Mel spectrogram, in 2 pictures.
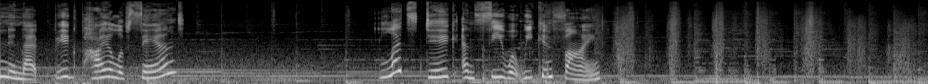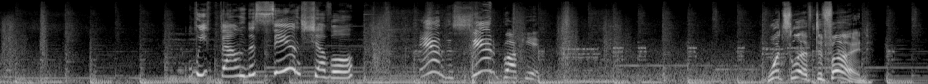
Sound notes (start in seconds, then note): none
